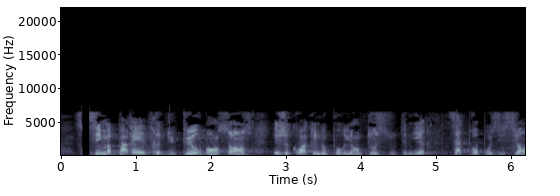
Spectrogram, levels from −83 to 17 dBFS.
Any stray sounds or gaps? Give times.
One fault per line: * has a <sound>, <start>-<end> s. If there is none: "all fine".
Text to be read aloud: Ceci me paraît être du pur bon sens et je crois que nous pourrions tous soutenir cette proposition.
* has a dropout, 0.3-0.4 s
